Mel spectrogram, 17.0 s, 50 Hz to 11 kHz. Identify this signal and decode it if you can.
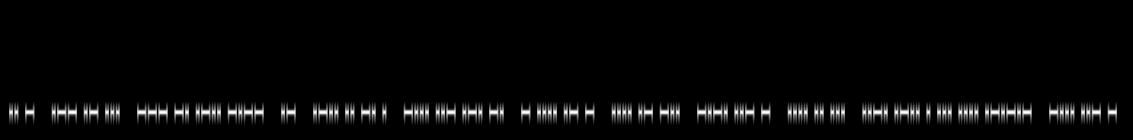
Morse code, heard as a keyed tone, about 30 wpm, 600 Hz. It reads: IT WAS ONLY A LINE BURN THAT HAD CUT HIS FLESH. BUT
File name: the old man and the sea / the old man and the sea 1 30wpm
